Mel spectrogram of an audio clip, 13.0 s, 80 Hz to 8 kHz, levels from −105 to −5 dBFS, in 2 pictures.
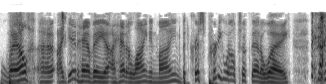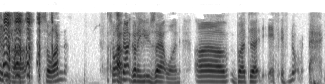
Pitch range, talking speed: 150-190 Hz, 170 wpm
